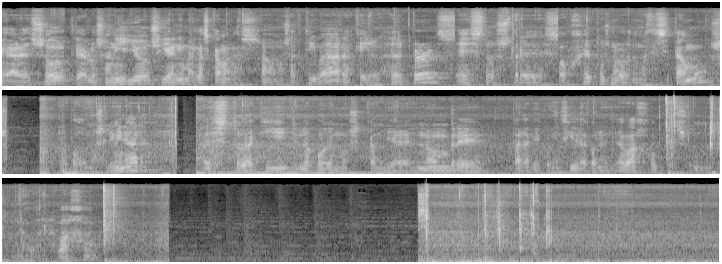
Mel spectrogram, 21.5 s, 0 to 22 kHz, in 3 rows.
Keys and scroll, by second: 8.8 Delete, 13.7 BackSpace, 14.1 shift+-, 15.3 Return, 15.9 Delete, 18.5 shift+a, 19.1 Tab, 19.4 a, 19.7 Delete.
